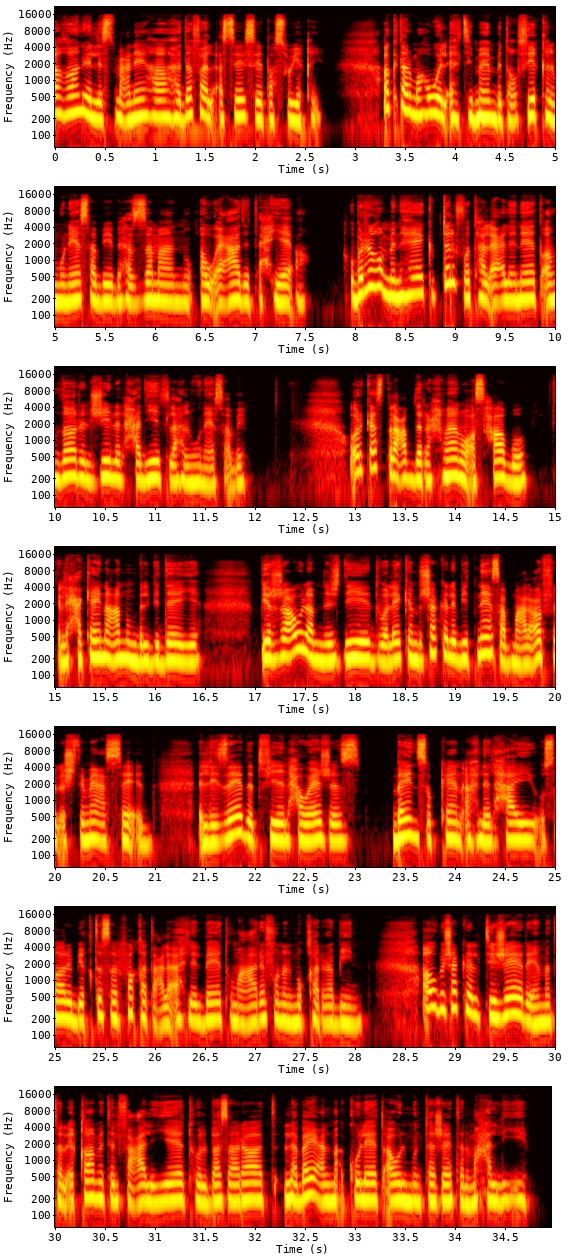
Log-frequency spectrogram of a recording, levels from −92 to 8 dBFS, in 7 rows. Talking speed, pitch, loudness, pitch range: 125 wpm, 195 Hz, -21 LUFS, 180-215 Hz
